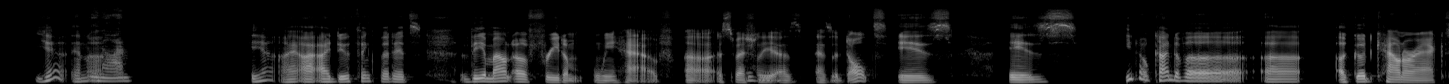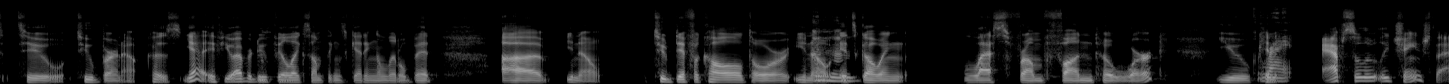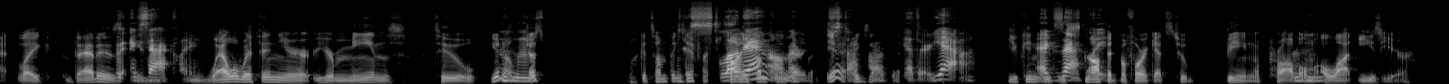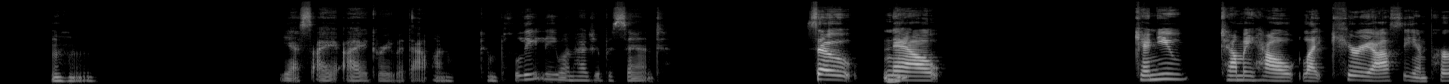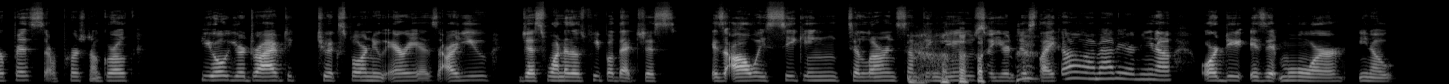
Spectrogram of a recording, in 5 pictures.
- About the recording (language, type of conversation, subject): English, podcast, What helps you keep your passion for learning alive over time?
- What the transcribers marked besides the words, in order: other background noise; chuckle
